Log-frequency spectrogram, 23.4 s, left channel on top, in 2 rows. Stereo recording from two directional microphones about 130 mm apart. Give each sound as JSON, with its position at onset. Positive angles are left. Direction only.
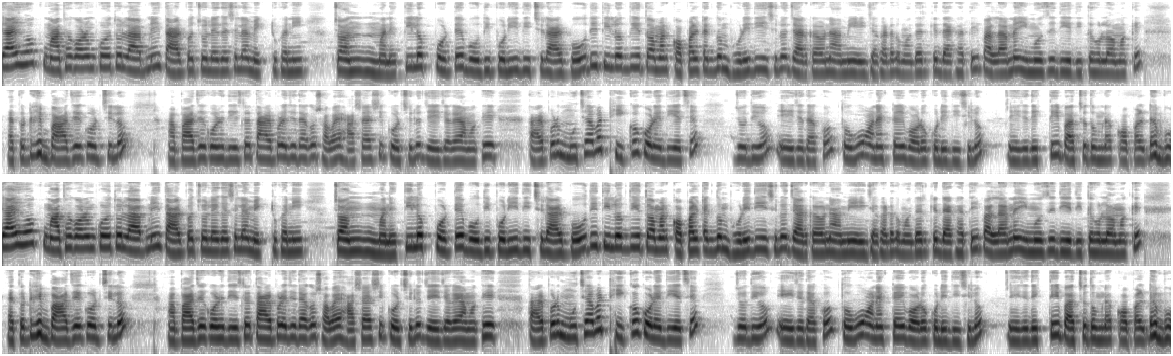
{"t": 0.0, "sound": "a woman's voice", "side_deg": -20}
